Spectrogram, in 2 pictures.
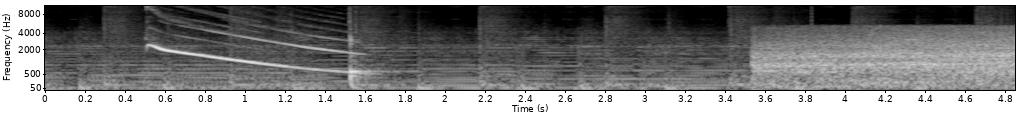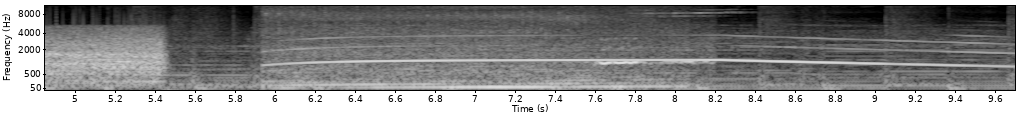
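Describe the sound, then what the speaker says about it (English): A cartoon monster ambulance siren from a children's vehicle game, a loud wailing electronic siren that sweeps and holds, broken by short pauses, with a rushing burst of noise in between. "Find the monster ambulance."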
